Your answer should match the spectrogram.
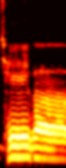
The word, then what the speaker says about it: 齊: 좀 보여야 됩니다요 제자이 재가 우리가 가지러 날 제자입니다 지금 우리가 어 뭐 제가 할 때이 제자 쓰죠 그렇지만 어 제 아까 발음이 어떻게 들리는지 모르겠지만 재로 읽어야 됩니다 재 제가 아니고 재 재 그래서 제가 여기 성교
